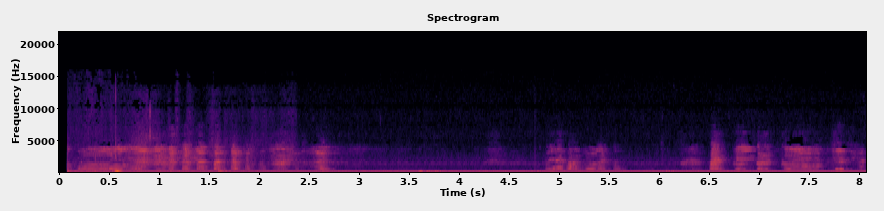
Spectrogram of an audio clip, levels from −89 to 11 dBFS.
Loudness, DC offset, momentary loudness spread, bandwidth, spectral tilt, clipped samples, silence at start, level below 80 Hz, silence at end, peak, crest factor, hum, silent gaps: -41 LUFS; under 0.1%; 11 LU; 16 kHz; -4 dB/octave; under 0.1%; 0.1 s; -46 dBFS; 0 s; -16 dBFS; 24 dB; 50 Hz at -45 dBFS; none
